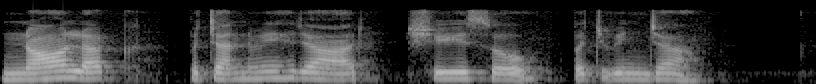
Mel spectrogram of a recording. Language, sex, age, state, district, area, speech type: Punjabi, female, 45-60, Punjab, Fatehgarh Sahib, urban, spontaneous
